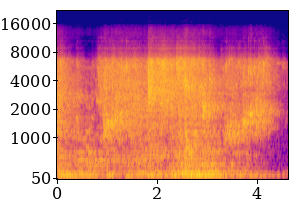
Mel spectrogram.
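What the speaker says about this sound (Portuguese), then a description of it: "joga bastante água" Water poured generously over quantitative filter paper to rinse it, a steady splashing, rushing pour that swells midway and tapers off at the end, close and loud, with no talking.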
